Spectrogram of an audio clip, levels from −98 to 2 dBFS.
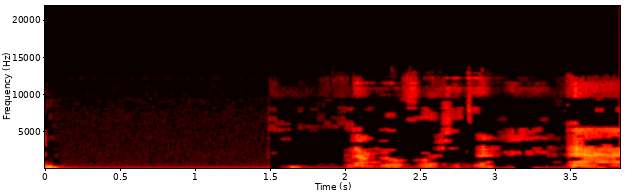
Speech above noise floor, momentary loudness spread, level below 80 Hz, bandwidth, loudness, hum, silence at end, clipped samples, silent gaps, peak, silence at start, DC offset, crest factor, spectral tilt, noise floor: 28 dB; 20 LU; -74 dBFS; 13.5 kHz; -42 LUFS; none; 0 s; under 0.1%; none; -18 dBFS; 0 s; under 0.1%; 26 dB; -3 dB/octave; -70 dBFS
